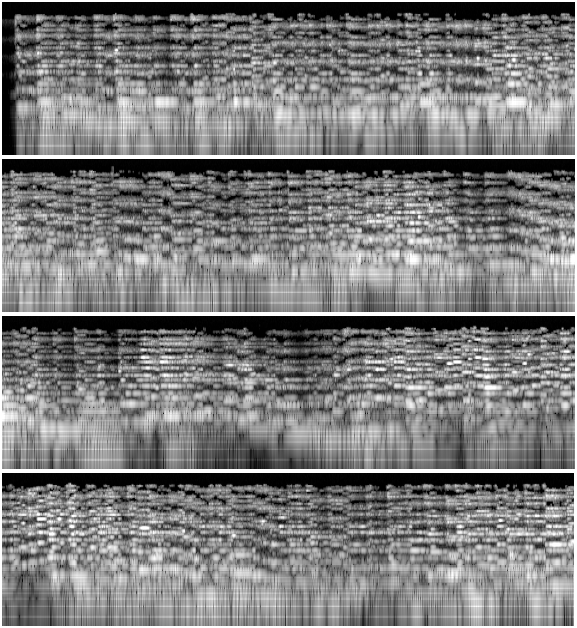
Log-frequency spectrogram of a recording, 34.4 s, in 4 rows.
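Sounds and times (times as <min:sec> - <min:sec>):
melodized classical piece: 0:00.0 - 0:34.3.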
